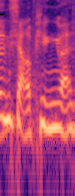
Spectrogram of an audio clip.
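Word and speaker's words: 등쇼평 (邓小平): 중국어 발음으로. – 등쇼평. 아닌가요? – 비슷했습니다. – 네. 이제 가짜 중국어도 진짜 중국어로 그렇죠. – 들리는. – 그렇죠. 예, 맞습니다. 그렇죠. 등쇼평이 맞습니다. 예.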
